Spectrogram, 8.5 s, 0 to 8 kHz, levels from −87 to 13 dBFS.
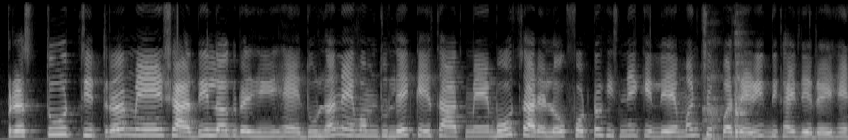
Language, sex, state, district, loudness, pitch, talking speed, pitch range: Hindi, female, Uttar Pradesh, Budaun, -20 LUFS, 285 Hz, 190 wpm, 265-310 Hz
